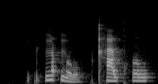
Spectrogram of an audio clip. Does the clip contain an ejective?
no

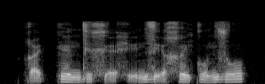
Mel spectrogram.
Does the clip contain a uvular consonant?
yes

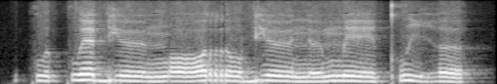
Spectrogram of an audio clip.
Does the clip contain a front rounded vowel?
yes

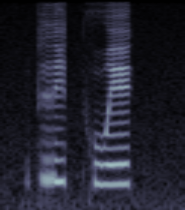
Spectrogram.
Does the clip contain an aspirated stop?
no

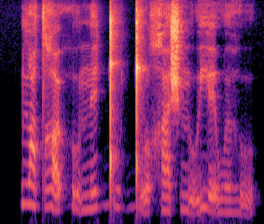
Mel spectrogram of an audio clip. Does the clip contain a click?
yes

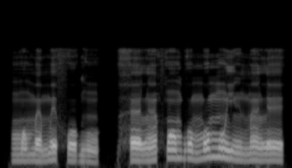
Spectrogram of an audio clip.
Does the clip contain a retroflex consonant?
no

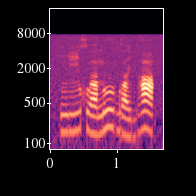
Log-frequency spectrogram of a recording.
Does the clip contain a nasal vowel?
no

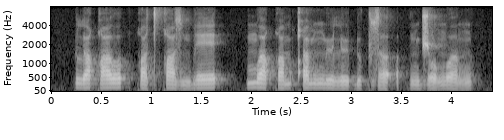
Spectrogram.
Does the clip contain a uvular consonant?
yes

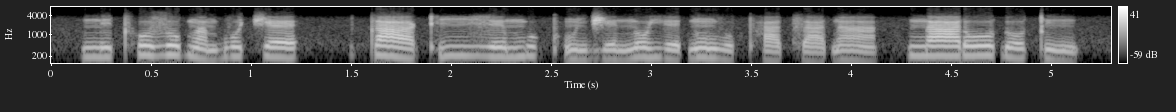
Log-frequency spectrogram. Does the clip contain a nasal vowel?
yes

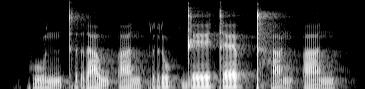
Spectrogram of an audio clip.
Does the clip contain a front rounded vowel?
no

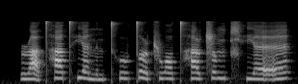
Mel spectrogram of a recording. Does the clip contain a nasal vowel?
no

